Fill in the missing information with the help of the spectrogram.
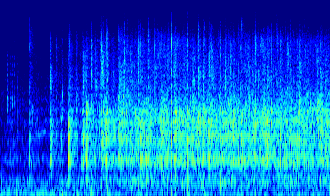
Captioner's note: applause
